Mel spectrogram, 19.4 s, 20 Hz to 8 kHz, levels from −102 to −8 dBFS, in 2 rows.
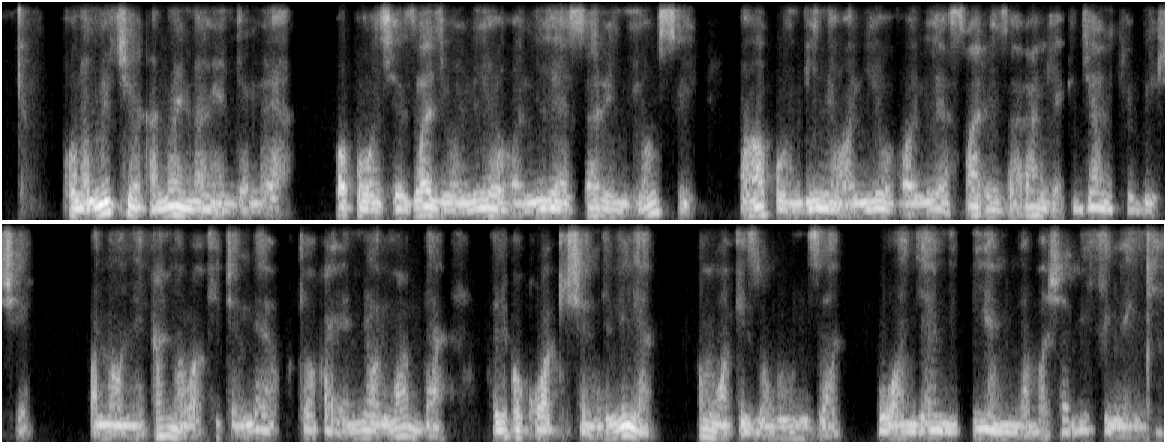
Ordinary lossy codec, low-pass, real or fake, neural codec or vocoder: Opus, 32 kbps; 7.2 kHz; fake; codec, 16 kHz, 2 kbps, FreqCodec, smaller model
